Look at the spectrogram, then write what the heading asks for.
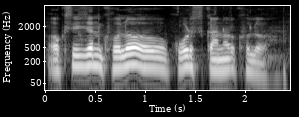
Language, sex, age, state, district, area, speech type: Odia, male, 45-60, Odisha, Kalahandi, rural, read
